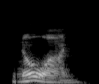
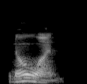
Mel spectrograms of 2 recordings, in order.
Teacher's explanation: Jadi pertama itu no itu menaikkan dulu intonasinya, kemudian bagian one itu mulai diturunkan. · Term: rise fall pitch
